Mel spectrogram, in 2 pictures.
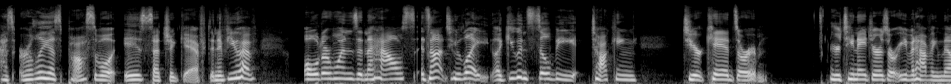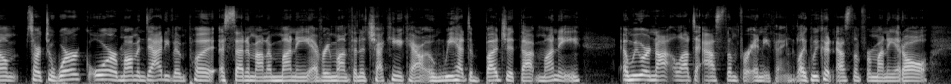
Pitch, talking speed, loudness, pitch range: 200 Hz, 260 wpm, -15 LUFS, 180-225 Hz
